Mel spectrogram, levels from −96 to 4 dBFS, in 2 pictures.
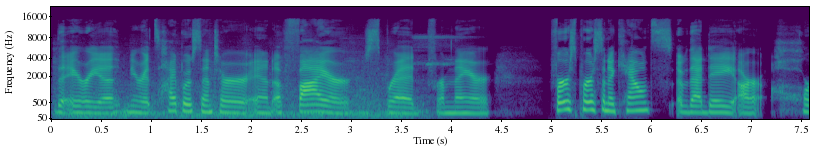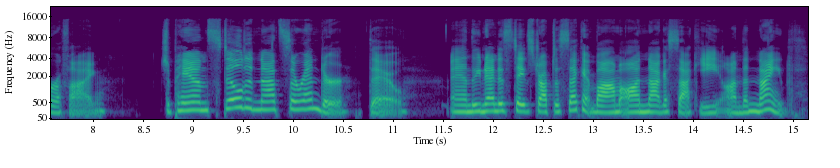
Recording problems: animal sounds; noticeable; until 4 s; 15 dB below the speech

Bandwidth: 14.5 kHz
